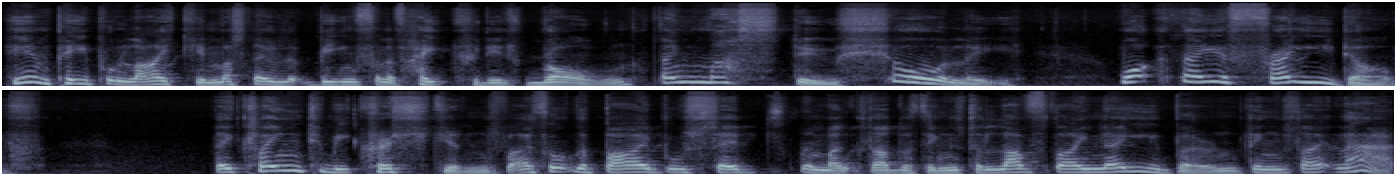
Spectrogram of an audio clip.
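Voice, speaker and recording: A man in a British accent speaks at fairly high pitch and a moderate pace, with a dark, mellow tone and very wide pitch swings. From England. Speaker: caller. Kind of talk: voicemail message.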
